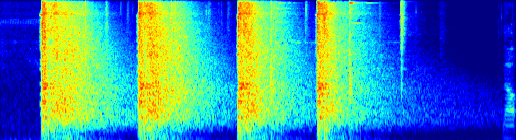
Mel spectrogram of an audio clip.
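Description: Four loud, close gunshots from a JE Machine Tech-equipped gun being test-fired for cycling problems, spaced about a second apart, each with a long ringing decay, followed by a faint click.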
